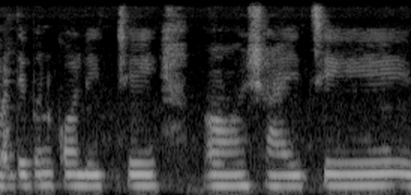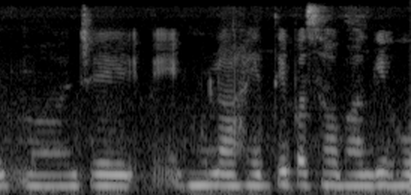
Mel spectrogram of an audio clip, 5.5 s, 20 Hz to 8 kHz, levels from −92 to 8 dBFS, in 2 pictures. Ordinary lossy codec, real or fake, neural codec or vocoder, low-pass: Opus, 64 kbps; real; none; 7.2 kHz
